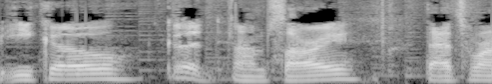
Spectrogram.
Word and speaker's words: Ico: Ravenbaum gets on my ass for saying Ico as Ico instead of Eco.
